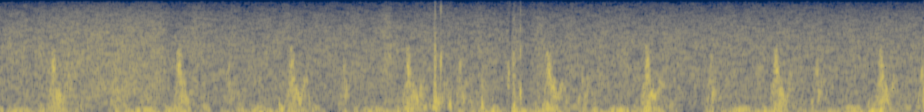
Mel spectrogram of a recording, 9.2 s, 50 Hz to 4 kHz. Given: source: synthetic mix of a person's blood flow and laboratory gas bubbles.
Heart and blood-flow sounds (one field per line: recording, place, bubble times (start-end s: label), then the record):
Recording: Doppler ultrasound of blood flow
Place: precordium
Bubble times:
4.12-4.55 s: bubbles
4.69-4.87 s: bubbles
5.06-5.25 s: bubbles
From the record:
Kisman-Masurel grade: 213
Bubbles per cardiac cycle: several, 3 to 8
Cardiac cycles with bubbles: 1 to 10%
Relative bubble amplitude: loud (0.450 to 0.775)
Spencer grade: 1 (occasional bubble signal discernible with the cardiac motion signal, with majority of cardiac periods free of bubbles)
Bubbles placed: only in the low amplitude regions of the cardiac cycle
